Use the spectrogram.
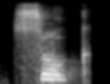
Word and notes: soak: Indian

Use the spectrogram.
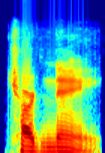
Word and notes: Chardonnay: American English

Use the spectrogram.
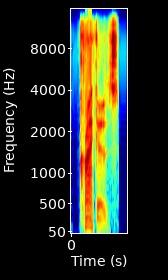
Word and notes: crackers: British English

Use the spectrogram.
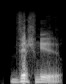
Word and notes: Vishnu: American English

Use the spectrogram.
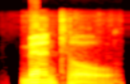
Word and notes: mental: American English

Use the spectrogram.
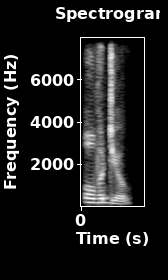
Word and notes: overdue: Indian

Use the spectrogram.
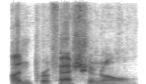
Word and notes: unprofessional: American English

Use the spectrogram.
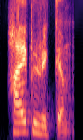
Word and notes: hypericum: Indian

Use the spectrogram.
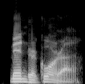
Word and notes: mandragora: American English

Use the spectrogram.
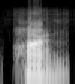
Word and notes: harm: American English

